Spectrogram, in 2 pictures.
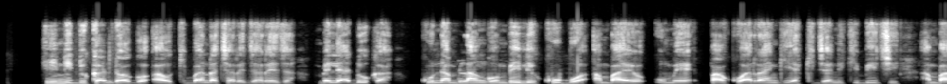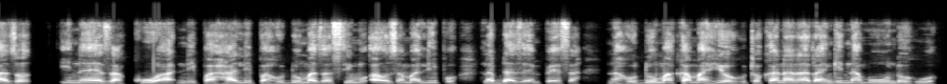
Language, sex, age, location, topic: Swahili, male, 36-49, Kisumu, finance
